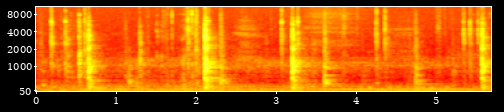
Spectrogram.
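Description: A wrench works on the track bar bolts of a 1998.5 Dodge 24-valve 4WD diesel truck, making soft, irregular ratcheting ticks and a few sharper clicks over a quiet garage background, with no speech.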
